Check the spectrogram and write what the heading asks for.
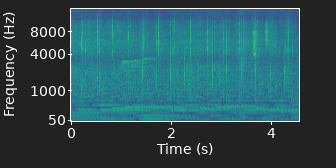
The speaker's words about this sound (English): Come on and give my hand clap of praise in this house today.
